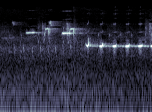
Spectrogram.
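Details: Short spring phrase from a thrush nightingale: two or three high whistled notes, then a steady piping note repeated about every quarter second.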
